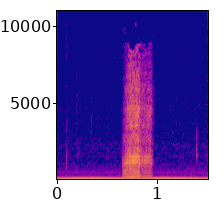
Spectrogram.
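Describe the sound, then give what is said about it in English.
A single loud, nasal duck quack rings out against low background hum, followed about half a second later by a much fainter, thin repeat: an echo made with an electronics effects box to simulate the duck flying past the side of a cliff 50 metres away. “Having proved that a duck's quack does echo, they felt free to play within an electronics effects box to help us imagine the duck flying past the side of a cliff, 50 metres away.”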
